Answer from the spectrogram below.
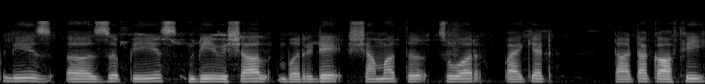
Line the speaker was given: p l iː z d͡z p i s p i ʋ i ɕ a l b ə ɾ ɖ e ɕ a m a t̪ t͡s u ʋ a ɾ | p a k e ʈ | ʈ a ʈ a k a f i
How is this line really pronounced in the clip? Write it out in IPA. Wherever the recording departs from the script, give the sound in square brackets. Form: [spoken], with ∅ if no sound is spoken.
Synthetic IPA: p l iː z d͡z p i s [b] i ʋ i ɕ a l b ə ɾ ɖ e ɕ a m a t̪ t͡s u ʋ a ɾ | p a k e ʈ | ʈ a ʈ a k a f i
